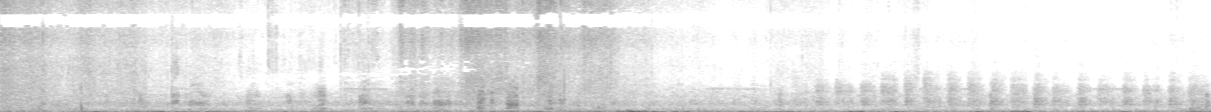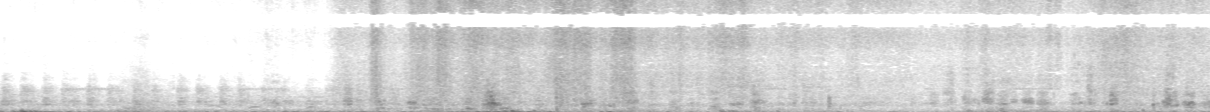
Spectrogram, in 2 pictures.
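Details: Two Dogo Argentino dogs playing outdoors, panting in quick rhythmic breaths that are clearest midway through, over a steady wash of outdoor wind-like noise.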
